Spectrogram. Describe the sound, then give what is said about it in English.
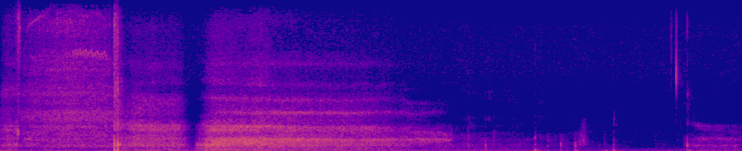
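Deep breathing during a guided meditation, in through the nose and out through the mouth: a slow, soft breath with a broad airy hiss that swells and then fades, quiet and unhurried. “And one last time, in through the nose and out through the mouth.”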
